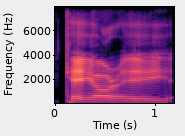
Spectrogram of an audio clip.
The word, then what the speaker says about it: Krasinski: is his last name i don't know we pronounce it k-r-a-s-i-n-s-k-i yeah s-k-i kia barinsky karen krasinski that's probably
